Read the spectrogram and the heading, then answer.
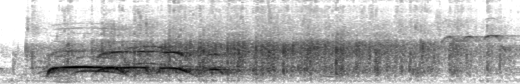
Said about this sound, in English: Let's give the praise team a hand clap.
